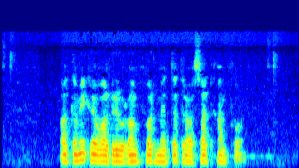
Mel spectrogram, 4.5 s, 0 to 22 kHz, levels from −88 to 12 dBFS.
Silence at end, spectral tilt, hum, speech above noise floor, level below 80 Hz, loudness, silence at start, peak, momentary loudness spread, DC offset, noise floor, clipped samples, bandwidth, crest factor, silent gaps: 0.8 s; -7.5 dB/octave; none; 40 dB; -52 dBFS; -20 LUFS; 0.9 s; -4 dBFS; 10 LU; under 0.1%; -59 dBFS; under 0.1%; 11.5 kHz; 16 dB; none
